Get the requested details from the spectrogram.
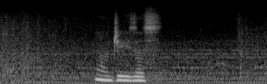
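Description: A young woman speaks briefly into a nearby microphone.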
